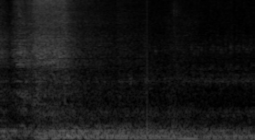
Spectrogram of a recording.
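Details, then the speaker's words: Old car abandoned in a shed, just push-started: engine catches and runs ragged and uneven, stumbling and surging at low speed; rough-running, cause not known. The car also has no brakes. "I got it I mean it sounds like an absolute nightmare but hey at least we got it started right"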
